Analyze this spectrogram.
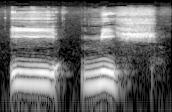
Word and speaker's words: Imix: Which is actually pronounced IMIX. Double E's for the eyes. And the X is pronounced as an SH.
